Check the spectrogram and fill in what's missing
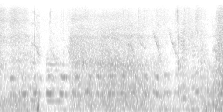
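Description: Ornamental hens and a rooster in a breeding coop give several short clucks, near and faint, over a quiet background.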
